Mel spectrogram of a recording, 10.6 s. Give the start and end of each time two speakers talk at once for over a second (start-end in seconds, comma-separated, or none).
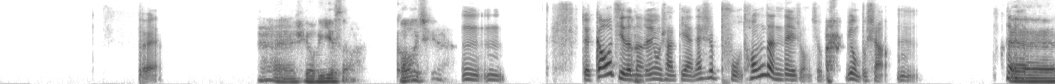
none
